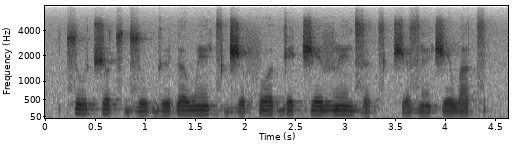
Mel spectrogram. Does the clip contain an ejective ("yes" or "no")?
no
